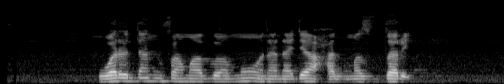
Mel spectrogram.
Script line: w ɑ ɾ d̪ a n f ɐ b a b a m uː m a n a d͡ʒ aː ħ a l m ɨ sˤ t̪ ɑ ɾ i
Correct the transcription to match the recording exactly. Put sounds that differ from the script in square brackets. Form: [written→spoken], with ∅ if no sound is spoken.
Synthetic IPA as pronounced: w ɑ ɾ d̪ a n f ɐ [b→m] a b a m uː [m→n] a n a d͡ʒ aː ħ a l m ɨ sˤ [t̪→d̪] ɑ ɾ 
